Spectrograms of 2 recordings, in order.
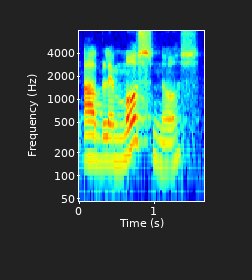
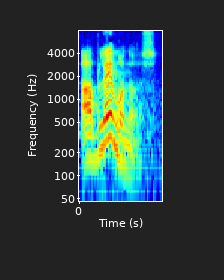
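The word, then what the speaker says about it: hablémonos: the command but then instead of saying hablemos nos it's just hablemonos it's much easier to pronounce that way there's also one irregular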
